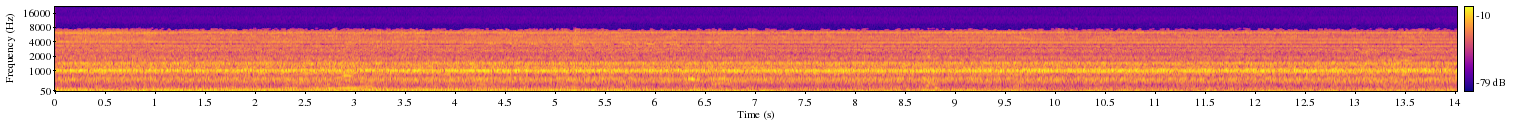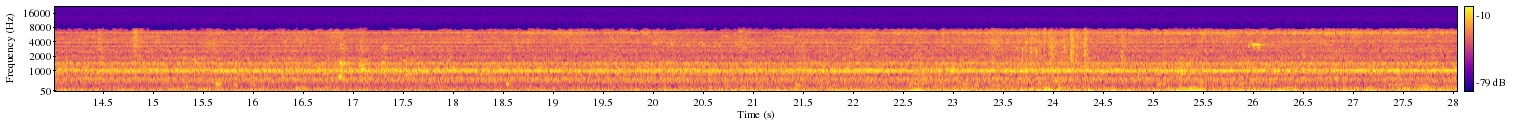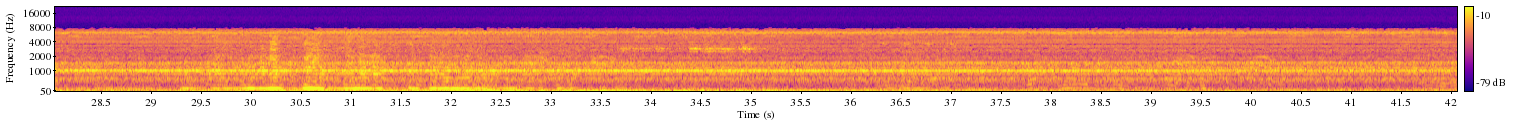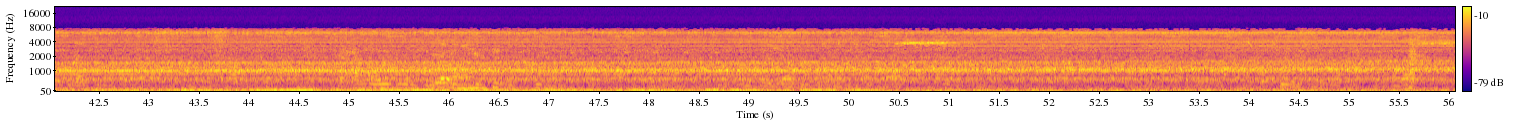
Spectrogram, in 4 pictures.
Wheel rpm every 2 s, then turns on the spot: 0, 0, 0, 0, 0, 0, 0, 0, 0, 0, 0, 0, 0, 0, 0, 0, 0, 0, 0, 0, 0, 0, 0, 0, 0, 0, 0, 0.
none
